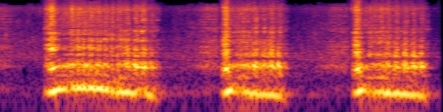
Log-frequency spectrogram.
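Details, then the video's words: Lion giving three deep, heavy roars, each about a second long and rumbling low with a harsh upper edge, separated by short pauses; no other sounds intrude. "IL VERSO DEL LEONE"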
